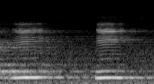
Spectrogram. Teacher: जीभ का बीच वाला हिस्सा ऊपर टच कर रहा है, तो कौन सा उच्चारण स्थान है? तालु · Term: तालव्य स्वर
